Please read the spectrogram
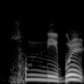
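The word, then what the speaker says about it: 솜이불: 크게 신경 쓰지 마세요 니은 참가해서 솜리불 이렇게 발음을 한다는 겁니다 그죠 뭐 맨입 그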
